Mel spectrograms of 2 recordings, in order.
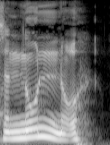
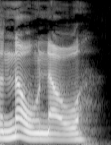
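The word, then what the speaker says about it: Nono: Jag gissar på att jag ville att det skulle uttalas en nonno. Men det är bara ett N. Ja. Nonno. Alltså no-no.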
